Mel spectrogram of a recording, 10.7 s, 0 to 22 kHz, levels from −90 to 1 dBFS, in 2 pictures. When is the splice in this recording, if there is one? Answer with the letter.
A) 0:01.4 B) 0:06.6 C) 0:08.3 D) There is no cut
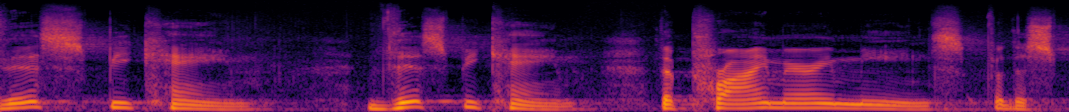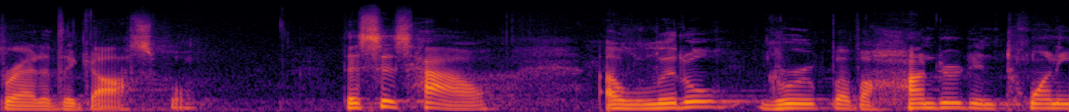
D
